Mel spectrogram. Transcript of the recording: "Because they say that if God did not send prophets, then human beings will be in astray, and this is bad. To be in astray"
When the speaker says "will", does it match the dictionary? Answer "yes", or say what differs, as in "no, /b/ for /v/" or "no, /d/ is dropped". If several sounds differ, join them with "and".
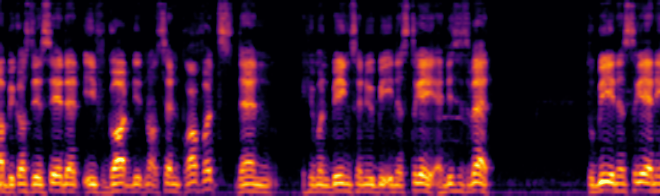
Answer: no, /w/ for /l/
